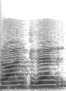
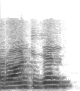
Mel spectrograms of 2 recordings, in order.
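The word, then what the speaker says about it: Röntgen: और रॉन्टगन या रॉन्टजन, friends pronunciation change हो सकता है, कहीं कुछ और भी है।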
